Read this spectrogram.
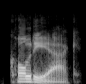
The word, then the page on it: Kodiak: American English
